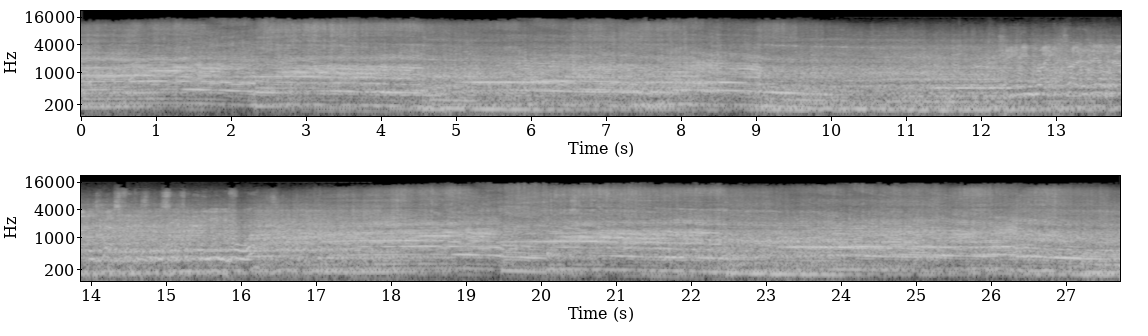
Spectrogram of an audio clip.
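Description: Race car engines roar loudly as the cars speed past, rising and falling in pitch.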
